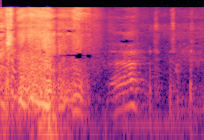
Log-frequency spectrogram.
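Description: A man crying out as a dog shock collar on his neck zaps him, with a loud rustling rattle from his jacket and wire shopping basket as he jerks in the first half second, then quieter short voice sounds.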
